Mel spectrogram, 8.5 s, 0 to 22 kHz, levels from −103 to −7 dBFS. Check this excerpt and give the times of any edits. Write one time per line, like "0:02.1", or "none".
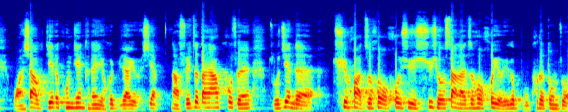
0:04.9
